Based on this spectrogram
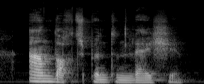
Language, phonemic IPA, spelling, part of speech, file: Dutch, /ˈandɑx(t)sˌpʏntə(n)ˌlɛiscə/, aandachtspuntenlijstje, noun, Nl-aandachtspuntenlijstje.ogg
- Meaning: diminutive of aandachtspuntenlijst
